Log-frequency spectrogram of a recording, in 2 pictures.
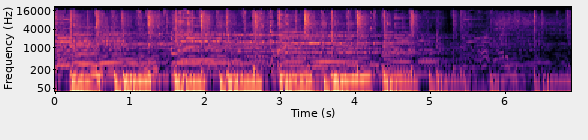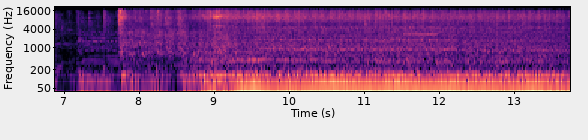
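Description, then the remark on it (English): A John Deere self-driving tractor with GPS, bought in 2008, cranks to life partway through and settles into a loud, steady low rumble, with no one speaking. “And that brings us to the self-driving tractor.”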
